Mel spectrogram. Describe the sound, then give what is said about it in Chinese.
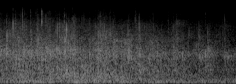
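Sparse, scattered audience applause at a traditional crosstalk comedy performance: a thin, steady patter of hand claps lasting about two seconds at moderate level, with no voices over it. “感谢朋友们稀稀拉拉的掌声。”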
